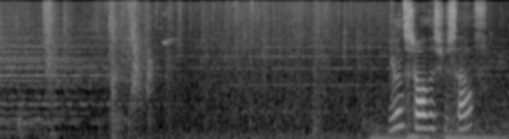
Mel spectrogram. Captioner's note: door opens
